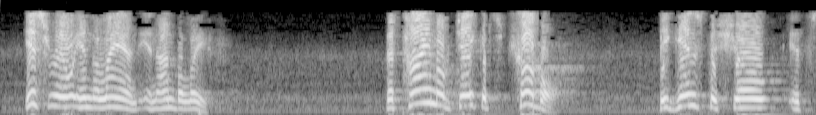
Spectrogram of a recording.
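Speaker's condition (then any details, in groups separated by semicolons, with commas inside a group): No condition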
